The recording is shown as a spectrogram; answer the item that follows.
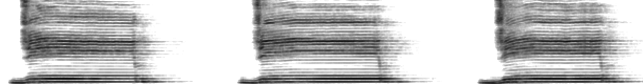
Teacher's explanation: اس کو کبھی بھی چیم نہیں پڑھنا، اس کے اندر سے چے کی ساؤنڈ نہیں آنی چاہیے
